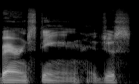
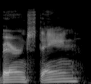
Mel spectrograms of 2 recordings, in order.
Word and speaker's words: Berenstain: Bears, which, I mean, even if it's spelled with the A, You're going to pronounce it you the could same pronounce it Berenstein. I guess it just sounds more logical than Berenstain. It's because people are lazy with their speech, and they're not going to say Berenstain. They're going to say Berenstein, use less muscles.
